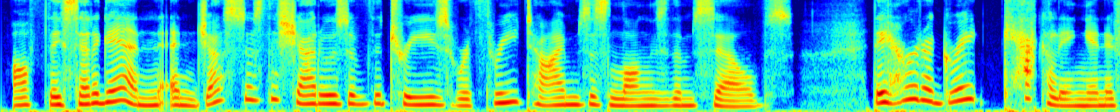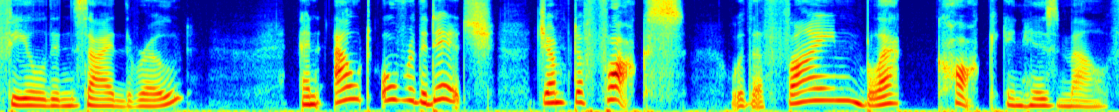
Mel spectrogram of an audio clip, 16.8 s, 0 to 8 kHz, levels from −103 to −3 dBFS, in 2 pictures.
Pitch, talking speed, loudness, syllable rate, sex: 225 Hz, 165 wpm, -19 LUFS, 4.1 syllables/s, female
